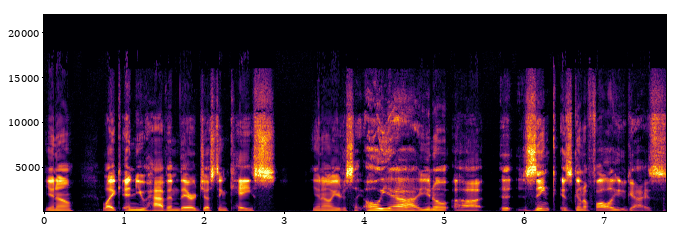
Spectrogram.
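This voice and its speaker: A man talks at a moderate pace and a medium pitch with ordinary pitch variation, in an unremarkable speaking voice. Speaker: podcast host. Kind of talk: casual chat. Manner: joking, playful.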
